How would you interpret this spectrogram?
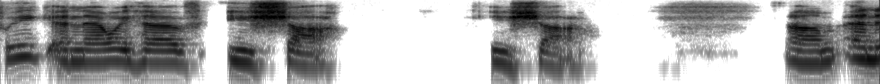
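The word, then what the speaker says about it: אשה: syllable which is typical isha by the way accents on the last syllable bahema so behemoth is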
